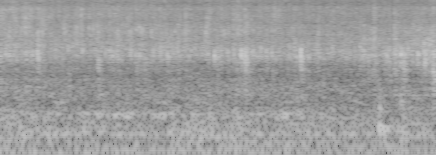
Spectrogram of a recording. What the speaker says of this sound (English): If I turn this hose on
